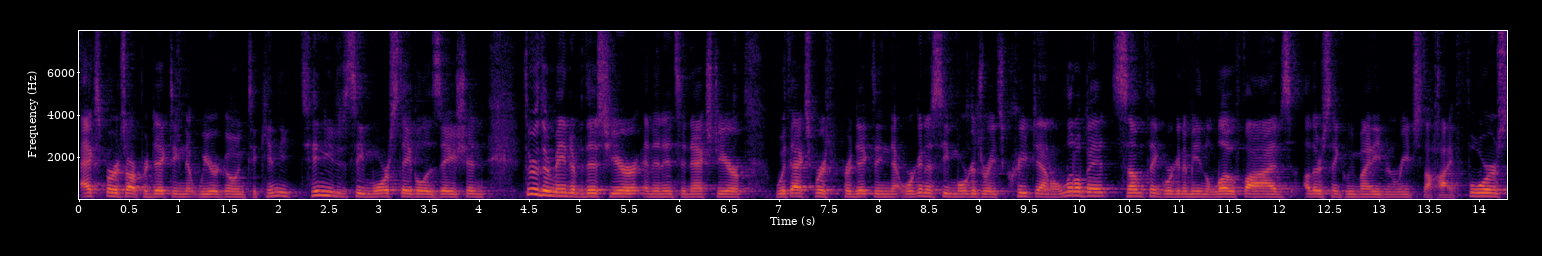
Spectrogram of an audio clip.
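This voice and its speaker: A man with an upbeat tone, a fairly high pitch and a very fast pace. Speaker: real estate agent. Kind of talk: market update video. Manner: casual, upbeat.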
